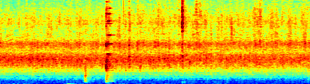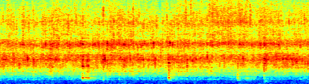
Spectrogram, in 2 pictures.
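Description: Asparagus frying in butter in a cast iron pan gives a continuous, even sizzle with a few soft stirring clicks, no voices.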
